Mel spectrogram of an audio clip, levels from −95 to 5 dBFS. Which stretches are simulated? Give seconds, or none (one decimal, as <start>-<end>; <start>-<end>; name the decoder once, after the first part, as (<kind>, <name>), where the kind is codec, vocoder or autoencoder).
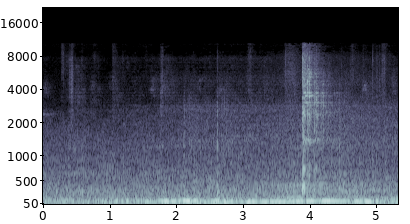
0.4-3.4 (vocoder, Vocos)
